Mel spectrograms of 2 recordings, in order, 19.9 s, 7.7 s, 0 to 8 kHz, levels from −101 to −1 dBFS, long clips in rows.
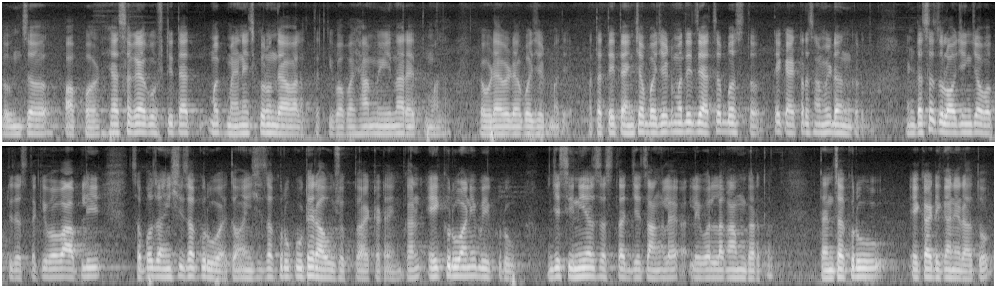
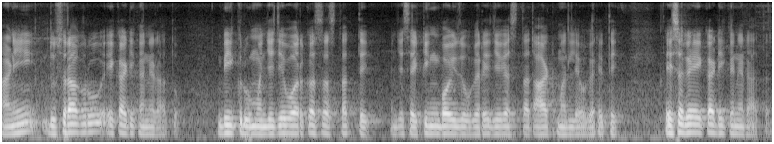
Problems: constant background noise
